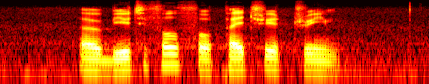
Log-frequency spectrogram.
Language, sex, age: English, male, 21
